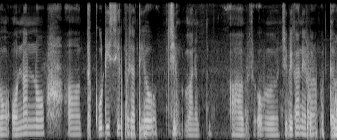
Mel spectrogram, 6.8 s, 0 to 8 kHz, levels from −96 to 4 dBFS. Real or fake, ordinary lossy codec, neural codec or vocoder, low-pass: real; none; none; 7.2 kHz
